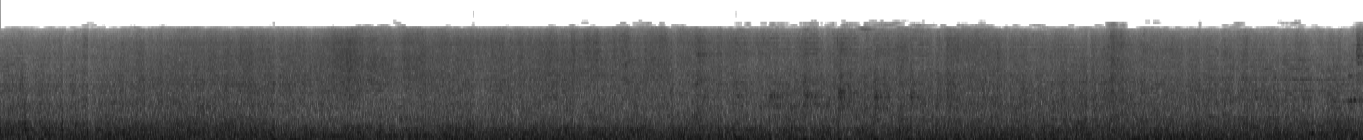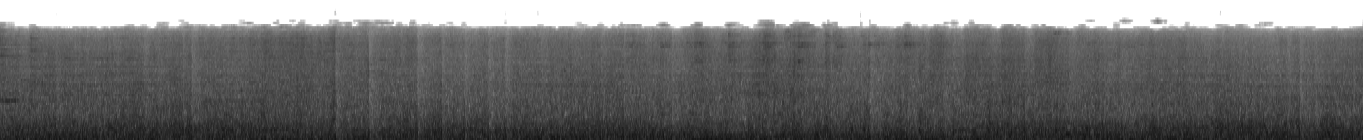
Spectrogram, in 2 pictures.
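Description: A freight train's cars rolling past close by at speed: a steady rumble of steel wheels on the rails, with the clickety-clack of wheels over rail joints.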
